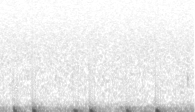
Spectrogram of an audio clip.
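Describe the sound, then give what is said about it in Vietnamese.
Muffled, low heartbeat thumps sound alone and faintly: six beats in three lub-dub pairs over two seconds, steady and pounding. “Tim tôi đập thật mạnh.”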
